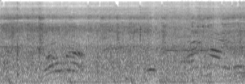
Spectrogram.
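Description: People bathing in the clear water of the Shivkhola river near Siliguri make steady splashing and sloshing, with voices chattering nearby over the running stream.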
